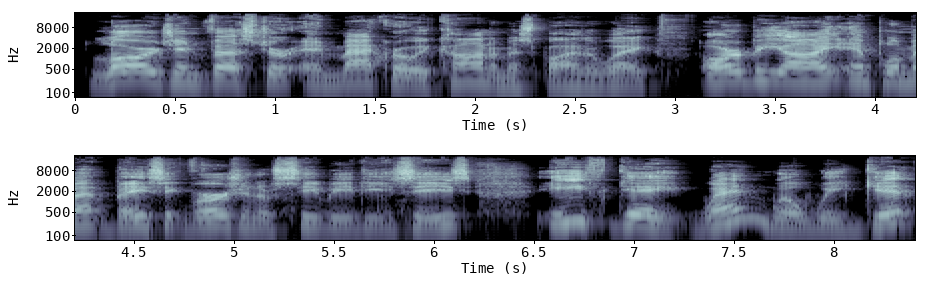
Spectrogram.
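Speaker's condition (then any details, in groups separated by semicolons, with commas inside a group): No condition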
